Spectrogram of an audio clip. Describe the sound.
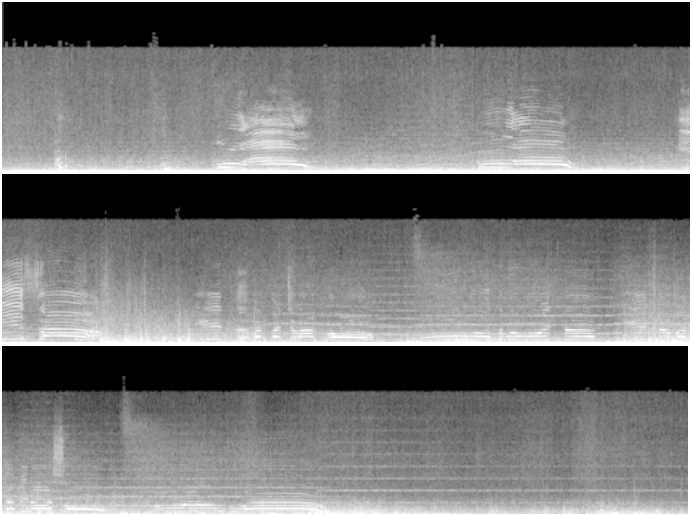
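A storm at sea batters a boat: a steady, dense roar of wind, rain and rumbling fills the whole stretch without let-up, with wavering tonal voices rising and falling over it.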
